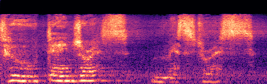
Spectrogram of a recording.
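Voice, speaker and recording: The speaker uses a put-on character voice at a middle pitch. There is a slight echo and clear background noise. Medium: video game. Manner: dry, deferential.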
